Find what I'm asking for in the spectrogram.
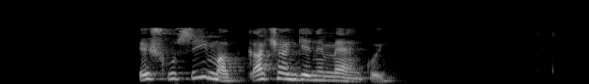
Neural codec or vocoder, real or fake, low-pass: none; real; 5.4 kHz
